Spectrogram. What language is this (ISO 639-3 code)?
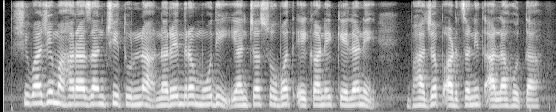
mar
